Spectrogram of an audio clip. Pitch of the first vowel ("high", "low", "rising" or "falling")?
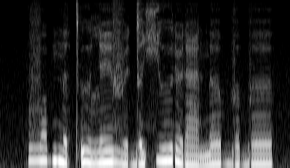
high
